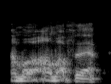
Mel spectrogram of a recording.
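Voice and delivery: ordinary talk, nothing marked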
